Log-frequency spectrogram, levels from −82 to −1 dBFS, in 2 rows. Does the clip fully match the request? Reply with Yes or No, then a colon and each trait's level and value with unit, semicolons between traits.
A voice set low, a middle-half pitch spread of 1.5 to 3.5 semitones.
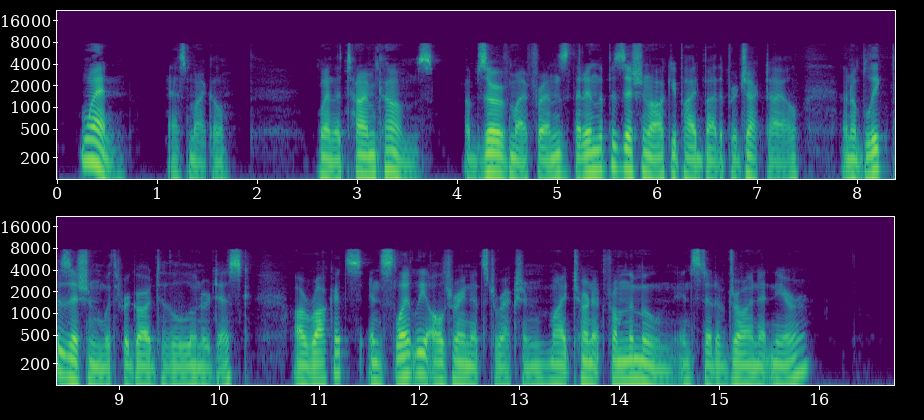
Yes: very low, 95 Hz; average, 3.2 semitones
